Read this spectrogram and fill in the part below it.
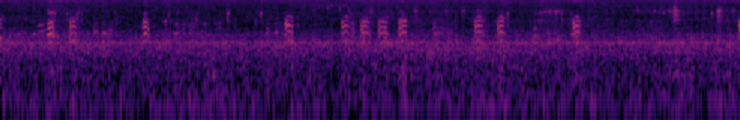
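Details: Black-winged stilts at Sydney Olympic Park in the morning, seen from a bird hide, giving sharp, yapping notes, singly and in quick runs of three to five, over a steady low rumble of wind and distant traffic.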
